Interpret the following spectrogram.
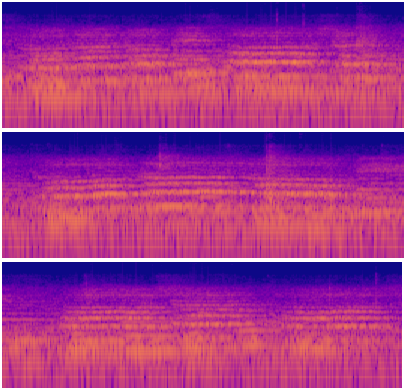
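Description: A choir of young girls singing together, phrases of held notes with a short break about three and a half seconds in.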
